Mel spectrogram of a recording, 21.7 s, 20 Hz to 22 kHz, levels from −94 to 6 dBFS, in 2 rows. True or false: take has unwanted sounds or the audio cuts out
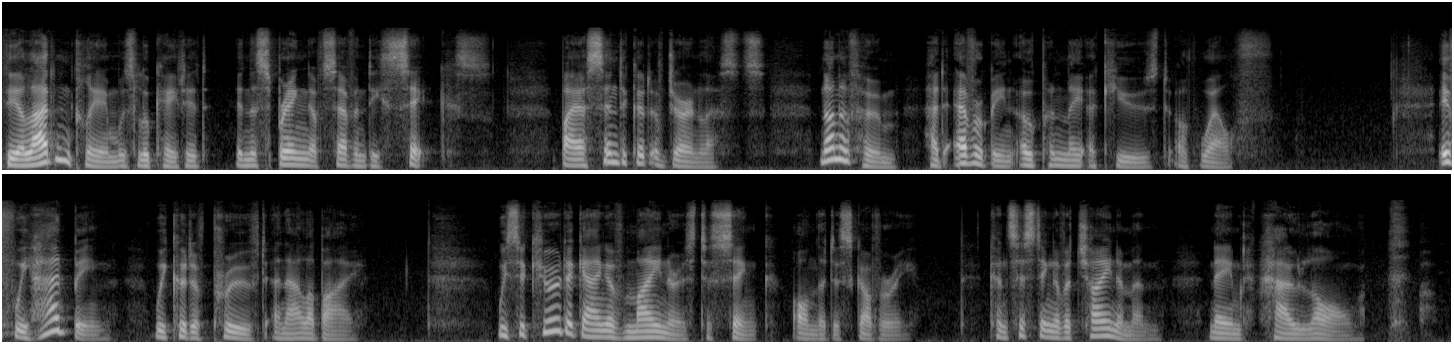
true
